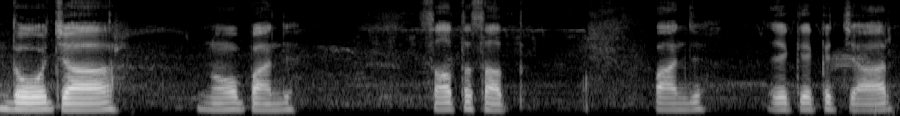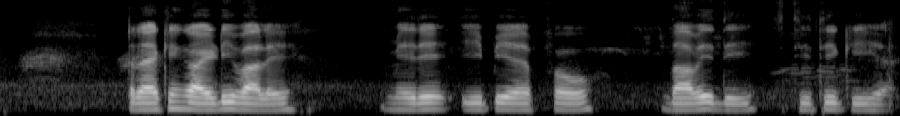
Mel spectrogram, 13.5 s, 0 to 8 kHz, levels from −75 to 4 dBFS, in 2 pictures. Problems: none marked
